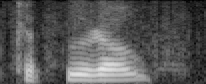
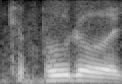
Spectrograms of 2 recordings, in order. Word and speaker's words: Caputo: Yeah, my name is Anthony Caputo. You want me to spell that? – Yes, please. – Anthony regular, A-N-T-H-O-N-Y. And Caputo is C-A, P as in Paul, U, T as in Tom, O.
